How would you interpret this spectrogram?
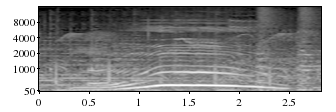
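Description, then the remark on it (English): A single long, deep moo from an ox, Mr. Ox, greeting others on the Great Wall, rising in pitch and holding steady before tapering off, loud with no talking. “Billy walks by Mr. Ox, and then they greet each other.”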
